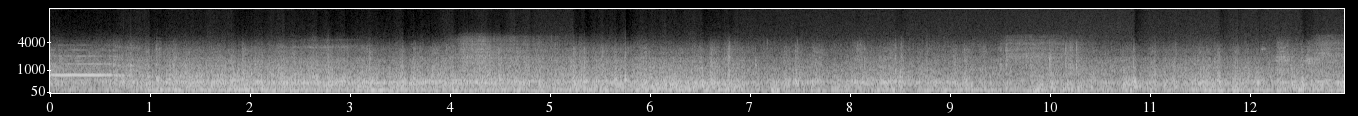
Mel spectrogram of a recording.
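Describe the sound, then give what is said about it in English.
A train slows to a stop while hauling a boxcar of prisoners: a low, dense rumble of rolling wagons runs steadily throughout, dipping slightly in loudness toward the end. “The train pulls to a stop.”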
